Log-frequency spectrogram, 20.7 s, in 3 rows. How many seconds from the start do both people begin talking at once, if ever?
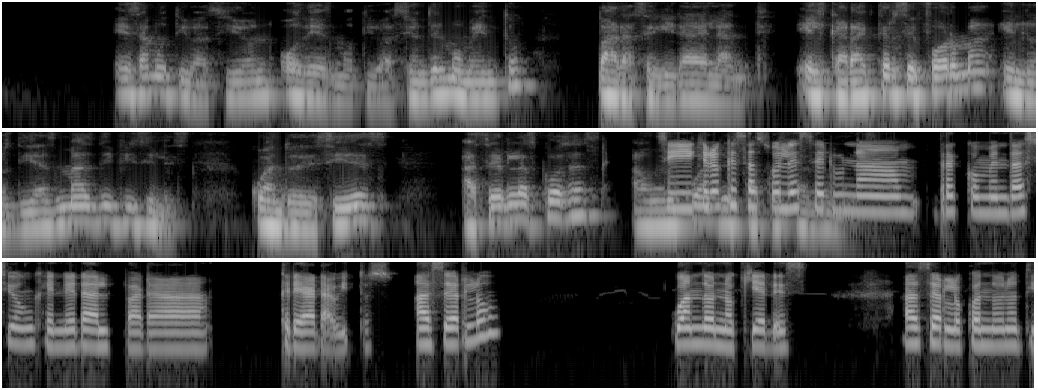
11.3 s

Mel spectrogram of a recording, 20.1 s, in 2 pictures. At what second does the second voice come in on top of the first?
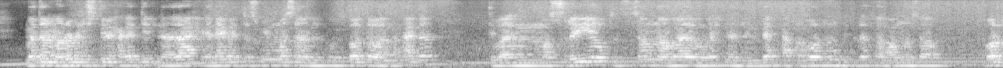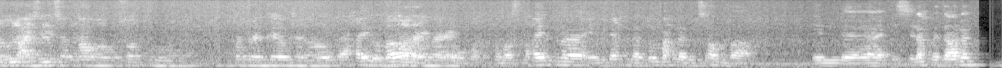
13.2 s

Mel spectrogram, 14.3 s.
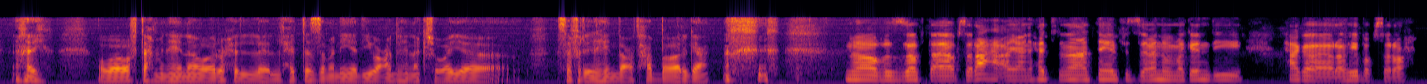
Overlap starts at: none

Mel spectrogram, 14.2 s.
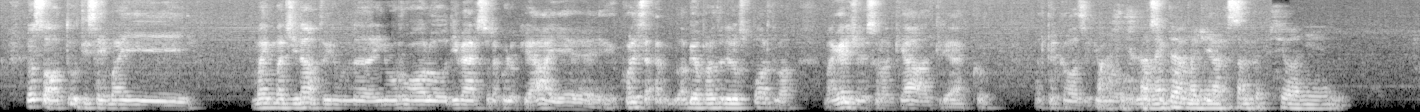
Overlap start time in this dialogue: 10.9 s

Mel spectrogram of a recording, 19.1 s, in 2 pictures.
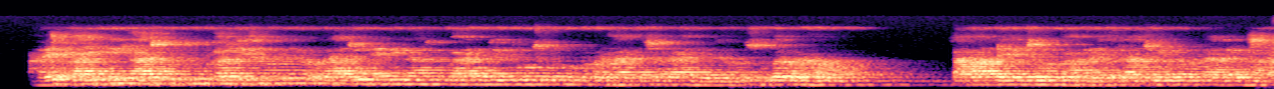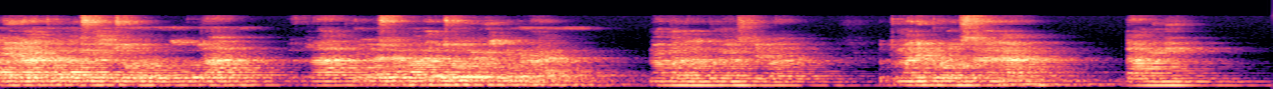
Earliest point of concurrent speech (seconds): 9.4 s

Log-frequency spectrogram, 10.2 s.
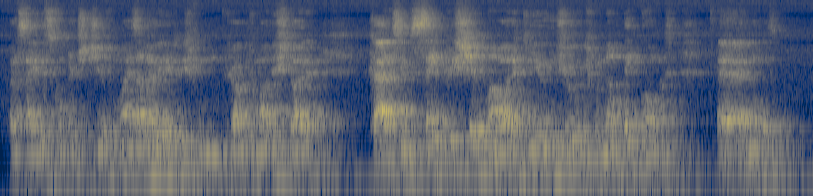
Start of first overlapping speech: none

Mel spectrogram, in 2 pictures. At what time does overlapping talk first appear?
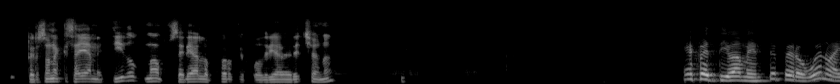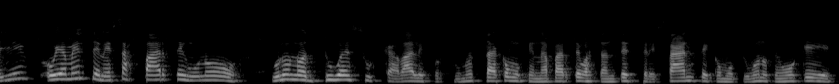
none

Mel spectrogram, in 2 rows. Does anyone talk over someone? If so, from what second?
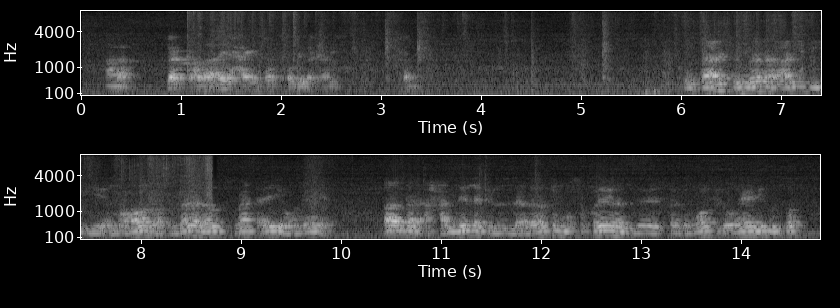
none

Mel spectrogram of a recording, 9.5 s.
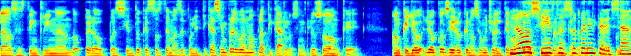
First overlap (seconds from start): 7.6 s

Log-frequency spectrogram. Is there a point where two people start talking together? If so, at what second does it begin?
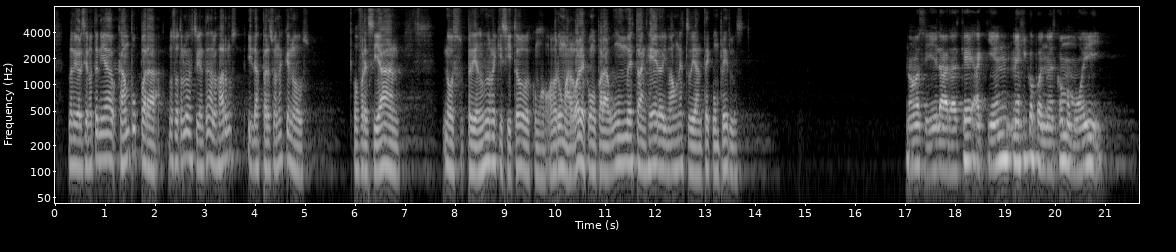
none

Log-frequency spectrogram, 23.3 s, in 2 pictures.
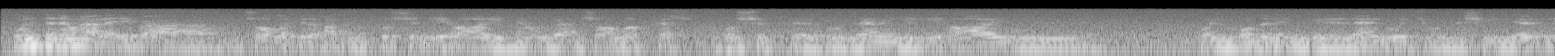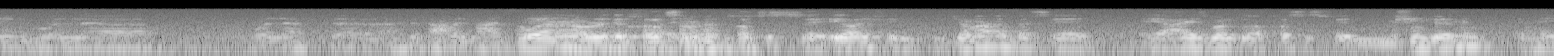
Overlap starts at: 15.5 s

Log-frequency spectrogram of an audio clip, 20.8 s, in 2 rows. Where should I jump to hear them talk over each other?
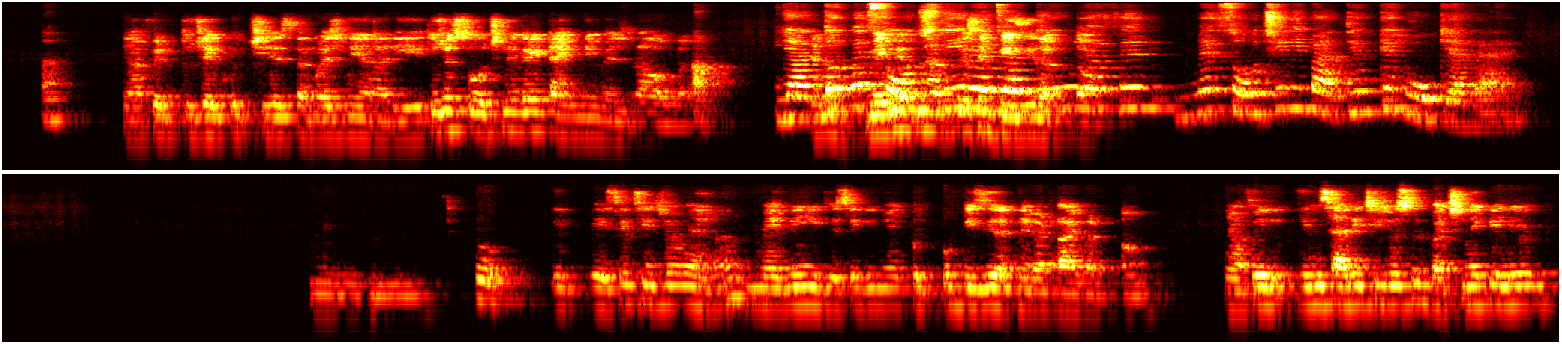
5.4 s

